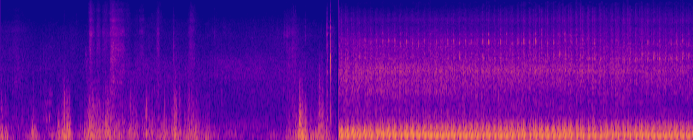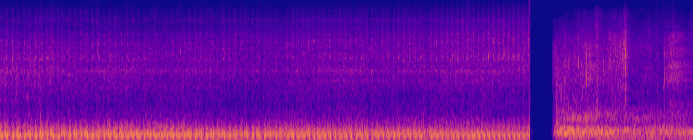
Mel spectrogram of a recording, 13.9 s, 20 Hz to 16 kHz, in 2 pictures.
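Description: An ATV engine fires up after some handling knocks, then runs at a steady close, loud idle-to-cruise drone while towing a Yetta Motor 350-pound dump cart, cutting briefly near the end before resuming.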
